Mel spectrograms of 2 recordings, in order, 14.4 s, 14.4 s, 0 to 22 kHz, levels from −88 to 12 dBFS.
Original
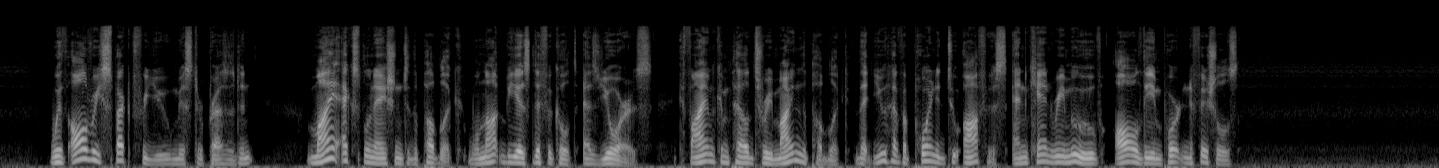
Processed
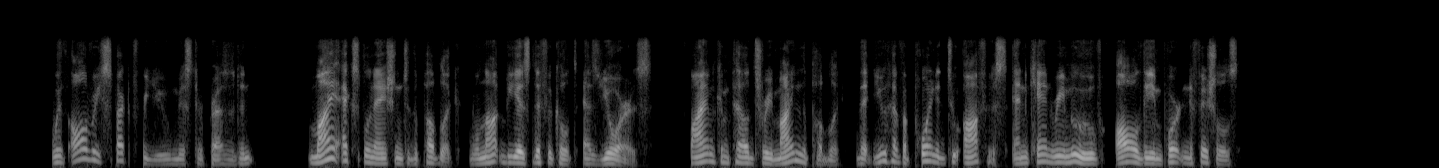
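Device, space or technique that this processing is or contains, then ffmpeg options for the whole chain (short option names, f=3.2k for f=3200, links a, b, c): video call: -af "highpass=160,dynaudnorm=f=160:g=21:m=7dB,agate=range=-39dB:threshold=-38dB:ratio=16:detection=peak,volume=-8.5dB" -ar 48000 -c:a libopus -b:a 12k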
